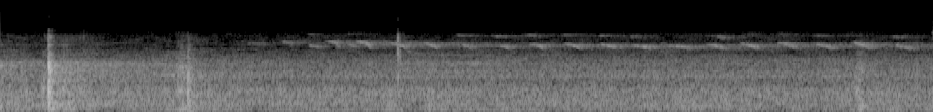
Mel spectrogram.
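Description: A few light metallic clicks of micrometers being handled and touched together, and from about a second and a half in a small bird chirping a rapid run of short high notes.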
